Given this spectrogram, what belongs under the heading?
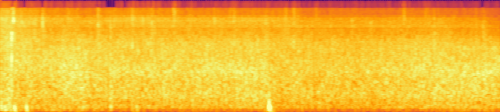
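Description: Steady rain falling in a warm place, a dense even hiss of drops throughout with one brief louder tap partway.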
